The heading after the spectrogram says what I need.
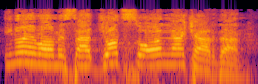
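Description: A man with a high voice preaches a mourning sermon in a large shrine hall. He sounds impassioned and addresses the congregation directly. His tone moves between soft storytelling and lament recitation. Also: big pitch swings. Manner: impassioned, speaks to the crowd directly. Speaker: religious eulogist preacher.

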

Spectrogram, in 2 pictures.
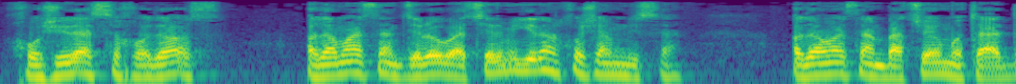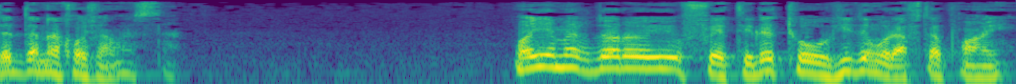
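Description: A man preaching a sermon, reciting verses slowly and explaining them in everyday speech with anecdotes. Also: medium pitch, warm tone. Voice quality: gravelly, husky voice. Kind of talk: Quranic commentary sermon.

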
